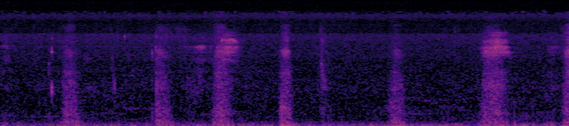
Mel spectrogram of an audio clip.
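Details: German Shepherd named Evo settling down to sleep indoors, giving soft snorting breaths at roughly one-second intervals, each a brief broadband puff over a low rumbling background.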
